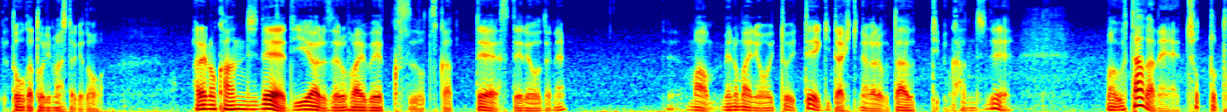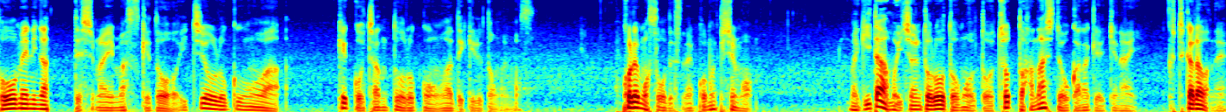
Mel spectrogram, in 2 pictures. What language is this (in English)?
Japanese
